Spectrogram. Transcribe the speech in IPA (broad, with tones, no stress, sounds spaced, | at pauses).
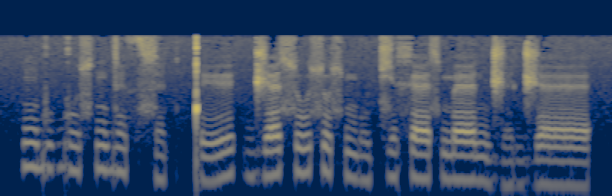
ŋ ɡ ṳ˦ ɡ o̤˧ s n d ɛ̤˦˨ θ s ɛ̤˨ t ǃ ɪ˨˦ | d͡ʒ ɛ˨˦ s u˨˦ s u˨ s m o̤˨ t͡ɕ ɛ̤˧ x ɛː˨ s m ɛː˧ n d͡ʒ ɛ̤˨ d͡ʒ ɛː˨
